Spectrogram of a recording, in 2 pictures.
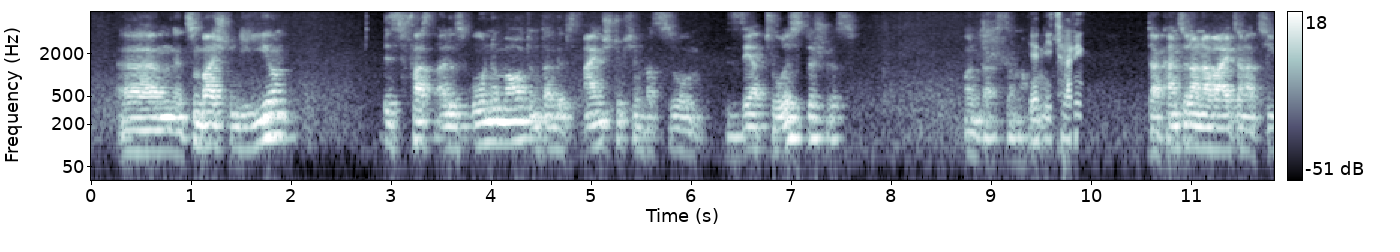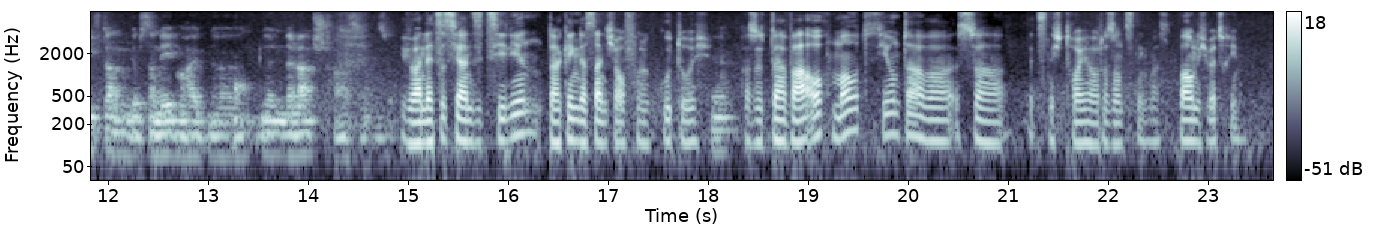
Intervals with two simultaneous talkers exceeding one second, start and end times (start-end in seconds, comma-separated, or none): none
